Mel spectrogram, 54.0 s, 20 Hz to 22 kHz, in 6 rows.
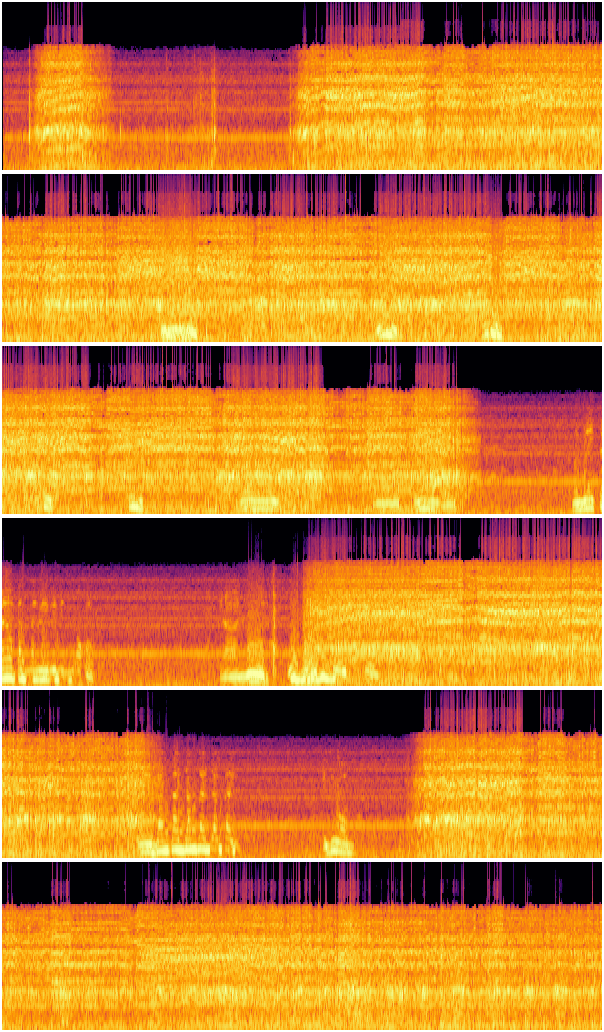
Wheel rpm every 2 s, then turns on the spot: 60, 0, 90, 160, 160, 160, 160, 160, 160, 160, 160, 160, 80, 0, 0, 10, 150, 160, 160, 20, 0, 100, 160, 160, 160, 160, 160.
38-40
